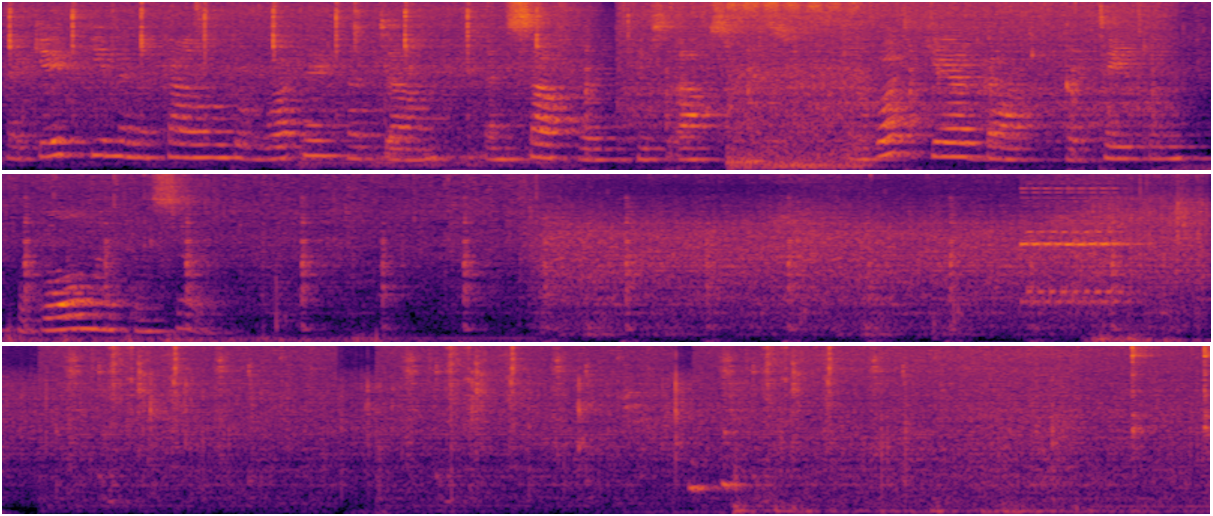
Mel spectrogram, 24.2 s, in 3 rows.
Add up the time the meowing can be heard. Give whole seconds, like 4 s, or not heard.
2 s.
